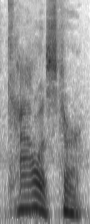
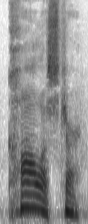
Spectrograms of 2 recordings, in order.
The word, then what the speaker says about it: Callister: I always thought it was Callister, but he I said, think "Oh, everyone no. does. Yeah, it's Callister. Like, call him Callister."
